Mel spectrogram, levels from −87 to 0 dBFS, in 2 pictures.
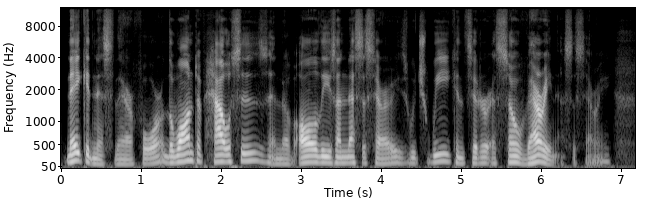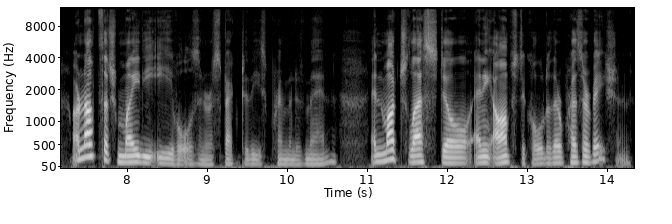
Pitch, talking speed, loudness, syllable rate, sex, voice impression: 125 Hz, 160 wpm, -21 LUFS, 5.2 syllables/s, male, very masculine, very adult-like, slightly thick, tensed, slightly powerful, bright, slightly hard, clear, fluent, slightly cool, intellectual, refreshing, sincere, calm, slightly mature, friendly, reassuring, unique, slightly elegant, wild, slightly sweet, slightly lively, kind, slightly modest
